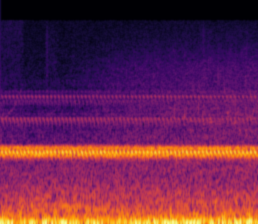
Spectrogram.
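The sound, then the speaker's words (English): An American toad trills in spring to attract mates. The call is a steady, high-pitched drone that holds unbroken from start to end over a low, hissing background. “the trills of American toads calling to attract mates”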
